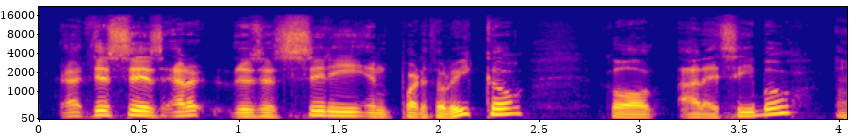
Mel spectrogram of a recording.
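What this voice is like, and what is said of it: Put-on Spanish-style accent. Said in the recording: “You like my accent? ... Muy bueno.”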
